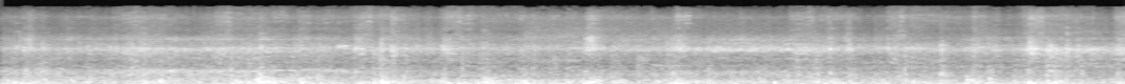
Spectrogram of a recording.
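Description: Loaded covered freight wagons (Indian Railways BCNA type) rolling past, a steady rumble with the steel wheels clacking over rail joints now and then. A faint steady high squeal runs under it.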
